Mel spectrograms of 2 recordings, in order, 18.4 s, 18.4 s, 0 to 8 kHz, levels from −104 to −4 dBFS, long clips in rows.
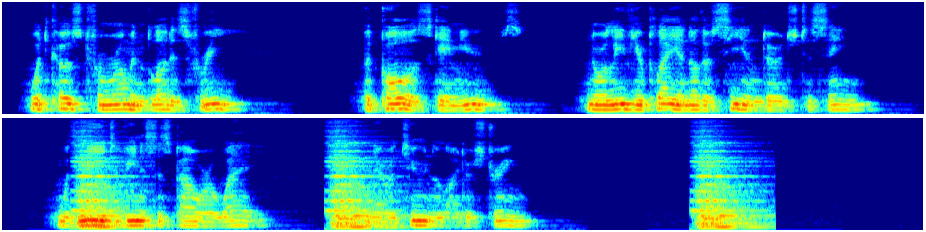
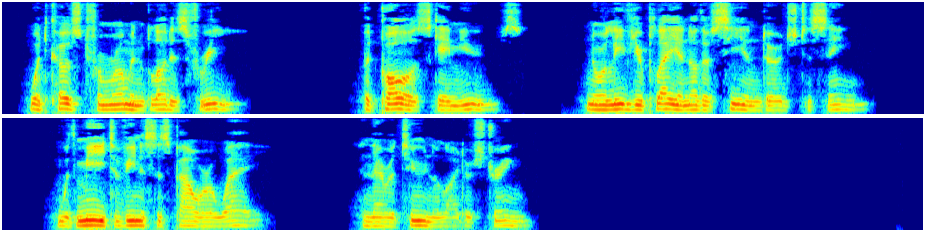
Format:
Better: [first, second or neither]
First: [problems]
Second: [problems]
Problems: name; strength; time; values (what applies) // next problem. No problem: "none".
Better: second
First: background sound (Musical instrument); 5 dB below the speech // room echo; dies away in 0.3 s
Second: none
